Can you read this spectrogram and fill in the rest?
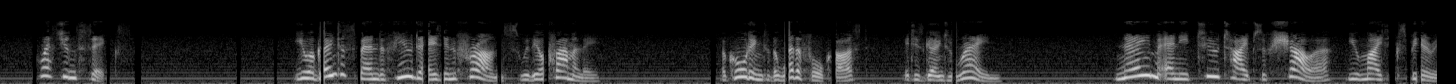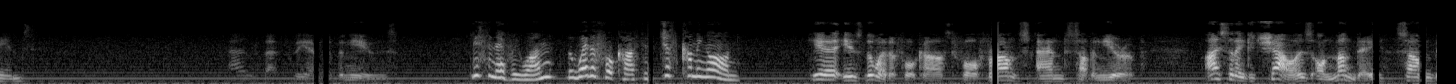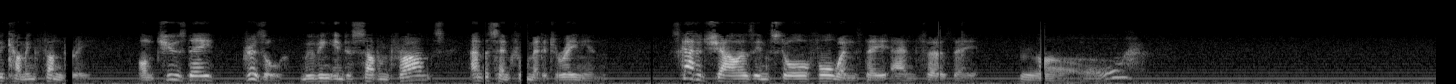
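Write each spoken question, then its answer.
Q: Name any 2 types of shower you might experience.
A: Any two of: isolated, thundery, scattered showers (or drizzle)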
